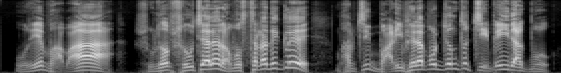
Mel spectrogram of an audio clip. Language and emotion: Bengali, disgusted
